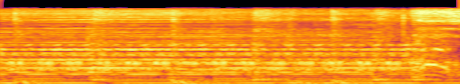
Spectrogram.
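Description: Live band music led by a held electric organ part over bass and drums, loud and steady.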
